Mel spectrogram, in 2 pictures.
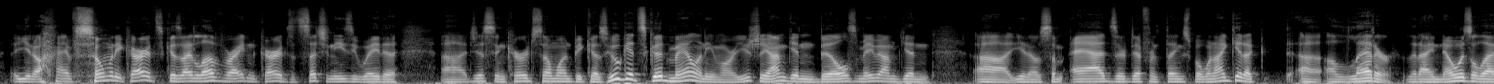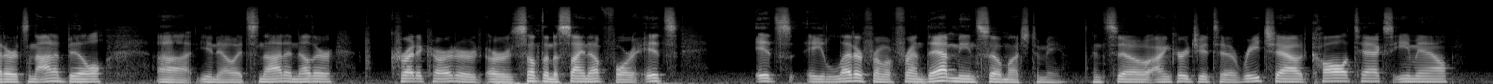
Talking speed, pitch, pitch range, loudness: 200 wpm, 125 Hz, 115-140 Hz, -18 LUFS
